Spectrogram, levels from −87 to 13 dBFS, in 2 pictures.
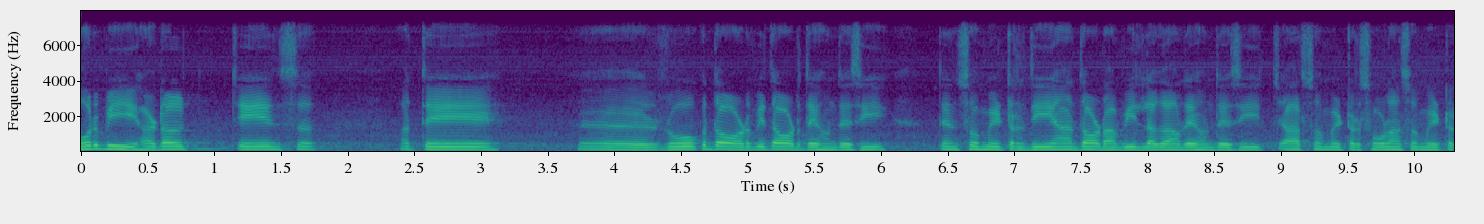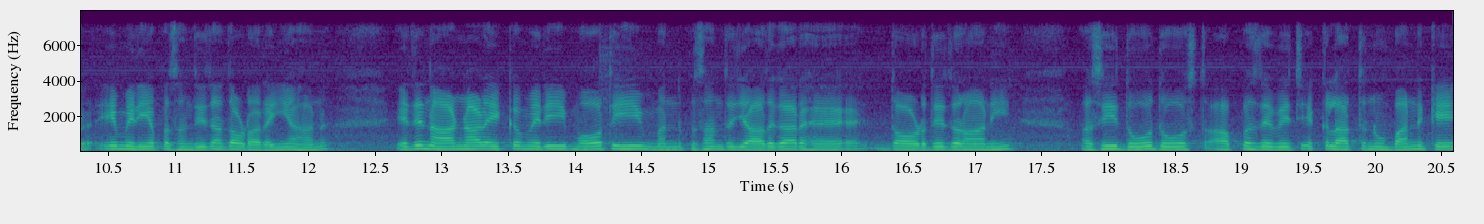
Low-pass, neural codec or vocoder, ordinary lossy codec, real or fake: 7.2 kHz; none; none; real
